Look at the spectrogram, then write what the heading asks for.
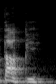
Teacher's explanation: Se eu falo tap, o brasileiro vai falar tapi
